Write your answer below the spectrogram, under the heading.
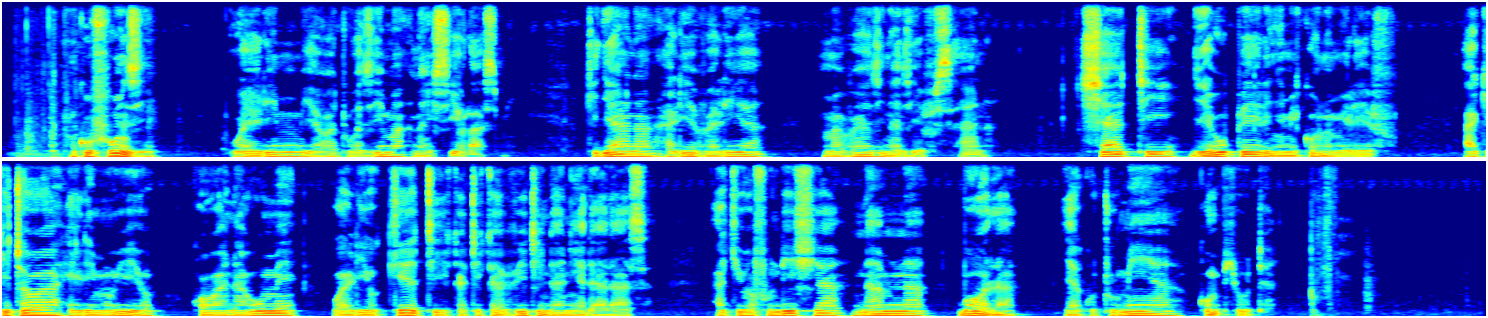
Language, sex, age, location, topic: Swahili, female, 18-24, Dar es Salaam, education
